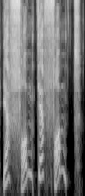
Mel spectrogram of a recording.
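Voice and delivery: high, eager sing-song call; a boy crowing over his find. A narrator's reading. Askeladden calling to his brothers, high excited cry. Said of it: "ropte han".

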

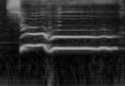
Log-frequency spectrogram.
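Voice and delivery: high, loud sing-song hollering; calling out. A narrator's reading. Jula hollering to the children as he gallops in, high singing call. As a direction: whoop it across the ice. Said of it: "ropade Jula".

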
